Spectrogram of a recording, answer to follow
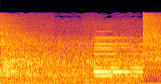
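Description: Sound effects of a TV logo sting. A whoosh fades out, then about three-quarters of the way in a sudden pitched tone sounds, several notes held together, cutting off sharply.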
